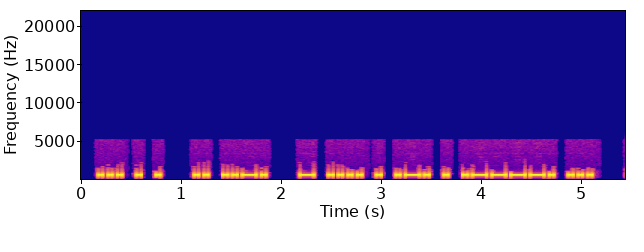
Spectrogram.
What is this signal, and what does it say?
Morse code, heard as a keyed tone, about 25 wpm, 600 Hz. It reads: SEE IF THERE'S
